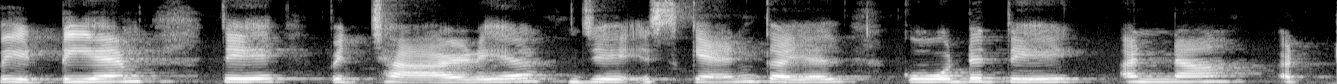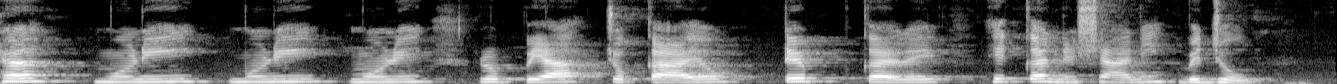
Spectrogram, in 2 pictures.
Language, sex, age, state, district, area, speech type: Sindhi, female, 18-30, Madhya Pradesh, Katni, rural, read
